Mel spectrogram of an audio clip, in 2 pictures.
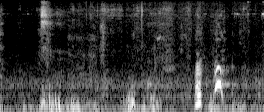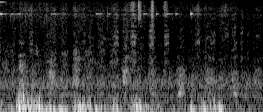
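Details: German Shepherd and Shiba Inu dogs playing together: soft, low rough puffs and huffs in short bursts about once a second, with two brief sharper yelps near the middle.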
